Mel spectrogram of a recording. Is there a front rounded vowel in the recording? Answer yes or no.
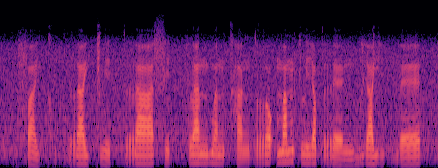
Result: no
